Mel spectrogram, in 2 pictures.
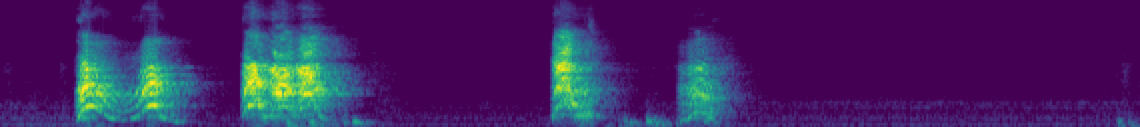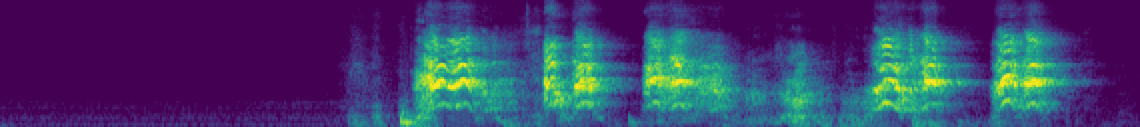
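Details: Pet Shiba Inu dogs indoors, in something they always do: loud sharp barks, first four spaced singly, then after a long silence a rapid cluster of about eight barks close together.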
